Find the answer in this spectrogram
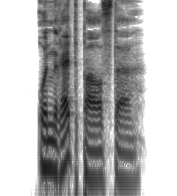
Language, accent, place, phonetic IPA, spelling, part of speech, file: German, Germany, Berlin, [ˈʊnʁɛtbaːɐ̯stɐ], unrettbarster, adjective, De-unrettbarster.ogg
- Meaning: inflection of unrettbar: 1. strong/mixed nominative masculine singular superlative degree 2. strong genitive/dative feminine singular superlative degree 3. strong genitive plural superlative degree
